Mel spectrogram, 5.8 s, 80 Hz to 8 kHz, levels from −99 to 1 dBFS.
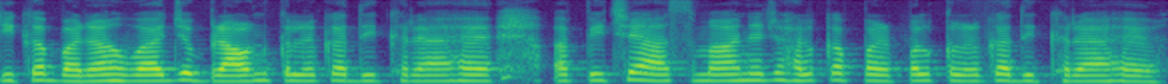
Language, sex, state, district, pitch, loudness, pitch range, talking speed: Hindi, female, Chhattisgarh, Sukma, 210 Hz, -18 LUFS, 205-220 Hz, 245 wpm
